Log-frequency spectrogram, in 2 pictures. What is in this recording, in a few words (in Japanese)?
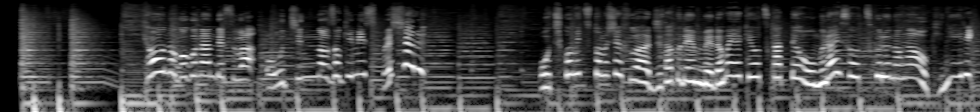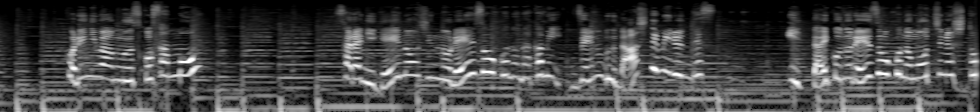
ボイスサンプル ナレーション バラエティー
